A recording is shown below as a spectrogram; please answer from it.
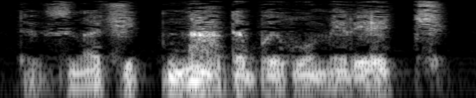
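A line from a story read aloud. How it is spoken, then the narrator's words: Growl. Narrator (Russian): прорычал Блэк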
